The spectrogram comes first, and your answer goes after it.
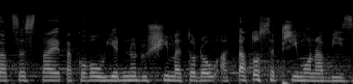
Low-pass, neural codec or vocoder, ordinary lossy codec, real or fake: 10.8 kHz; none; AAC, 96 kbps; real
